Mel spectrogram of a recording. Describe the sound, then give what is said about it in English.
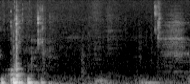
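Liquid is poured out of a bottle for dead friends, loudest in a short gush at the start, then a softer low gurgle and a brief hissing trickle at the end. No one speaks. “I'm pouring out a bottle.”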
